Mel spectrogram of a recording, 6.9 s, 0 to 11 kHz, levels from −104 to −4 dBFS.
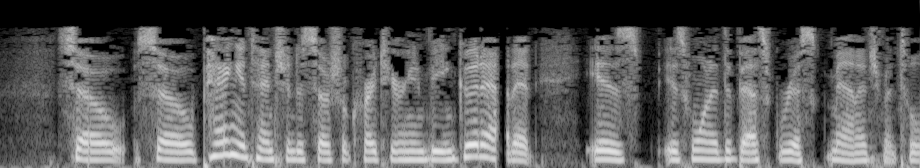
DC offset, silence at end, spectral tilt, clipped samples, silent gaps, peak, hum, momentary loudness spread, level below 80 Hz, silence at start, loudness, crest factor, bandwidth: under 0.1%; 0 s; -5.5 dB/octave; under 0.1%; none; -8 dBFS; none; 7 LU; -46 dBFS; 0.45 s; -22 LUFS; 14 dB; 6.6 kHz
